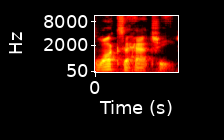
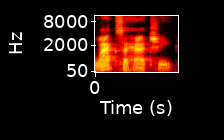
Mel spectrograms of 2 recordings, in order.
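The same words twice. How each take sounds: First: The name is said in the local way. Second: The name is said the way it looks written. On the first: The speaker calls it right. "but it's" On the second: The speaker calls it wrong. "It looks like it's spelled"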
